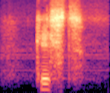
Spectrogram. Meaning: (noun) 1. a box, chest 2. a coffin 3. an aeroplane 4. a boot or large shoe, especially an army boot; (verb) inflection of kisten: 1. first/second/third-person singular present indicative 2. imperative
- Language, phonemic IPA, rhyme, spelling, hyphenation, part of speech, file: Dutch, /kɪst/, -ɪst, kist, kist, noun / verb, Nl-kist.ogg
